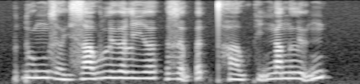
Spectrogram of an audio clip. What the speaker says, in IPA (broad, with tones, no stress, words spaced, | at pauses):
ɗu˧ŋzə̤˨˩jza˨˦w lɨ˧ə̯li˧ə̯ | zə̰˧˨wʔə˦˥t̚ t̪ʰa̤˨˩w kḭ˧˨ŋa˧n lɨ̰˧˥ŋ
